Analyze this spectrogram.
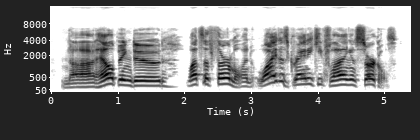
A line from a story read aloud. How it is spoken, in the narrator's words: Juice groaned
